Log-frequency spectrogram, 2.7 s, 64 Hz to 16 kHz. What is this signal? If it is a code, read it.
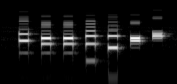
Multi-frequency trunk signalling (R1, as on North American trunks), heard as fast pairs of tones, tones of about 140 ms. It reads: KP 55876 ST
